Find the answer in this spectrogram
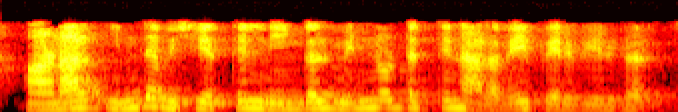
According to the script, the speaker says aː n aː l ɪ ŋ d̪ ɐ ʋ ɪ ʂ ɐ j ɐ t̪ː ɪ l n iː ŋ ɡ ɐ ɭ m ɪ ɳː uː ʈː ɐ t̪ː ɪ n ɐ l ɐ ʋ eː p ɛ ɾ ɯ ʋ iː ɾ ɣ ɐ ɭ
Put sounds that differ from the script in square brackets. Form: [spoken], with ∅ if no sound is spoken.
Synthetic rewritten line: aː n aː l ɪ [n] d̪ ɐ ʋ ɪ ʂ ɐ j ɐ t̪ː ɪ l n iː ŋ ɡ ɐ ɭ m ɪ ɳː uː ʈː ɐ t̪ː ɪ n ɐ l ɐ ʋ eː p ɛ ɾ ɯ ʋ iː ɾ ɣ ɐ ɭ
